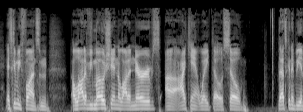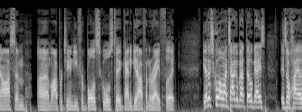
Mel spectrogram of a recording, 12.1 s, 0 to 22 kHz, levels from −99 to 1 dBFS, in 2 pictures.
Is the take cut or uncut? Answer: uncut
